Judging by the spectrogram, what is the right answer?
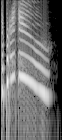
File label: Cartoon Voice Squeaky; AdobeCC; Dippity Doo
